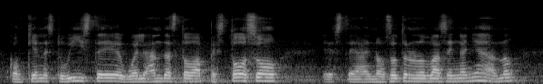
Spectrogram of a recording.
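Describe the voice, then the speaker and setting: A man speaks with a fairly high pitch. His intonation holds fairly even throughout. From Mexico, Culiacán, Sinaloa. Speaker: podcast guest, host's coworker. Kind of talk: casual chat. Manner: halting, with many repetitions.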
